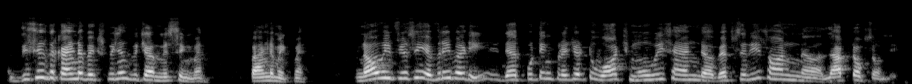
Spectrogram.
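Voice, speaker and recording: Over a dull, low-fidelity online call, a man with an Indian English accent does a stand-up set from home for a virtual conference, playfully ribbing the crowd and tossing in tag questions constantly. He speaks in a high, slightly mellow voice.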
